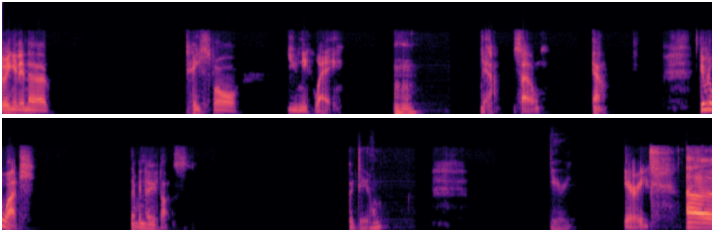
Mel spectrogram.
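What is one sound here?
Men talk in turns over an online call, with pauses between their words.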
